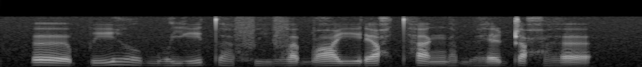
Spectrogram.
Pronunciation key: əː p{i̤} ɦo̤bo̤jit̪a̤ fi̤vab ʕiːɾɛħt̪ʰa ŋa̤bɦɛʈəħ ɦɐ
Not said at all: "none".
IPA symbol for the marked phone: i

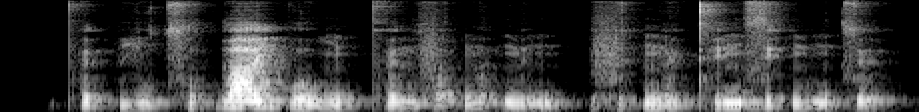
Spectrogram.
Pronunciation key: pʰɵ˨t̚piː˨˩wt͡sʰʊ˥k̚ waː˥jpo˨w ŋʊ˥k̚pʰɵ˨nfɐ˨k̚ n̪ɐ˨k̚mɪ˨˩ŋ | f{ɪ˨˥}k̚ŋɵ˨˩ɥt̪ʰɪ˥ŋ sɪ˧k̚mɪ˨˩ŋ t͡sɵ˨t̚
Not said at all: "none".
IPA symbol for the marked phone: ɪ˨˥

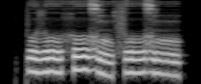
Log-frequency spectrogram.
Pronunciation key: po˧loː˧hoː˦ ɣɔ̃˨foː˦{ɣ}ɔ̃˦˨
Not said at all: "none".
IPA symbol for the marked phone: ɣ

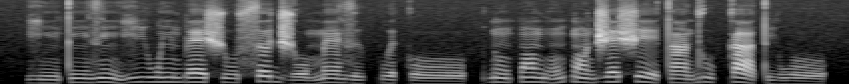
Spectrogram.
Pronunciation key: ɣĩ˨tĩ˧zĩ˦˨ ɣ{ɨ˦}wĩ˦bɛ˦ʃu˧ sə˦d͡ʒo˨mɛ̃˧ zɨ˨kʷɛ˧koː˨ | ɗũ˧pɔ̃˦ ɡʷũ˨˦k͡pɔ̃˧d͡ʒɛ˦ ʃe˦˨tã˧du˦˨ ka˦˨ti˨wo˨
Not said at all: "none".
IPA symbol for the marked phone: i˦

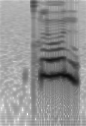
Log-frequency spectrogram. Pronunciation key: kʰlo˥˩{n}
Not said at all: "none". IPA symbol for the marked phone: n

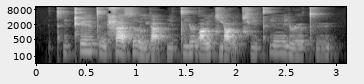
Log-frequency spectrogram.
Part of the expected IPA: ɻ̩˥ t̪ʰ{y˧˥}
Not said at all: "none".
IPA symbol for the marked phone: y˧˥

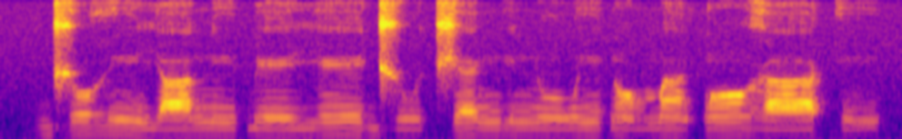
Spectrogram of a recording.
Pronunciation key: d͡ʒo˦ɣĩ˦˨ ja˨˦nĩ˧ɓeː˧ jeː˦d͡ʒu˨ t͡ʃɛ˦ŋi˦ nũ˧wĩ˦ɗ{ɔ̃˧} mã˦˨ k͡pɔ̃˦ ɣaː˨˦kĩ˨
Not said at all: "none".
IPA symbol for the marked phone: ɔ̃˧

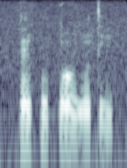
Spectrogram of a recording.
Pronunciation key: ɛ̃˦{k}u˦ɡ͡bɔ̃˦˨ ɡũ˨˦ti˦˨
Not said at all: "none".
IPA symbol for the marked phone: k͡p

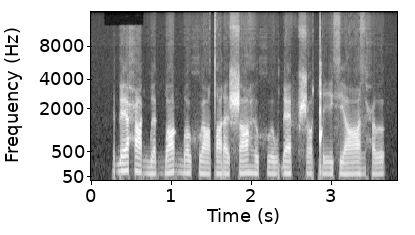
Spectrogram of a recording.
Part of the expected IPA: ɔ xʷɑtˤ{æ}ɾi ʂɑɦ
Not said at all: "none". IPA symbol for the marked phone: ɜ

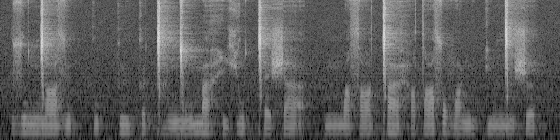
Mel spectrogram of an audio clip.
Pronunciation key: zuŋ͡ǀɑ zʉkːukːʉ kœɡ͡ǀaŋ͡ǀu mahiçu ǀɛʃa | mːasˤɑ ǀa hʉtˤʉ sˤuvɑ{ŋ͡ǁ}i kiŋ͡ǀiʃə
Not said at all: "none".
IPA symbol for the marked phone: ŋ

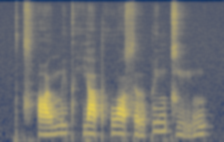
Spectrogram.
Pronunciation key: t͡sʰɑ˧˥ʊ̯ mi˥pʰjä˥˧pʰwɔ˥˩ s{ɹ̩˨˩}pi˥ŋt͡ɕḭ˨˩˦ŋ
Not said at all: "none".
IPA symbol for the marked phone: ɹ̩˨˩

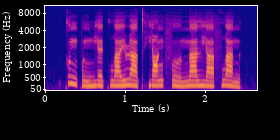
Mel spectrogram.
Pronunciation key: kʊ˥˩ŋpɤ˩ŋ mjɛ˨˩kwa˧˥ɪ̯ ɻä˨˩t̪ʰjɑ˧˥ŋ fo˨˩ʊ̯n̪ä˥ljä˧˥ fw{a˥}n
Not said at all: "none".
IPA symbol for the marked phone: a˥˩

